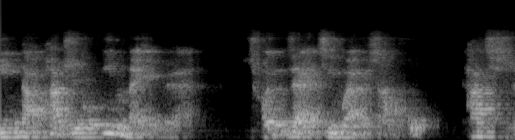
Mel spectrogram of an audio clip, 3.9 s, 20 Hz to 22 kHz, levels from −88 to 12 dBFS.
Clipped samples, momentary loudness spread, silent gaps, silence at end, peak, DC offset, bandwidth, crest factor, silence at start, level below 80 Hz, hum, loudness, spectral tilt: under 0.1%; 14 LU; none; 0 s; -6 dBFS; under 0.1%; 8.6 kHz; 18 dB; 0 s; -58 dBFS; none; -23 LUFS; -6.5 dB/octave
